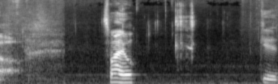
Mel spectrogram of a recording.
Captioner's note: camera Click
